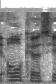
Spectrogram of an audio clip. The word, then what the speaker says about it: AUKUS: You and Alexander Gillespie co-authored an article urging caution to New Zealand's approach to the AUKUS security pact. – Yes. – Am I pronouncing that right? – Yeah, AUKUS, yes.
